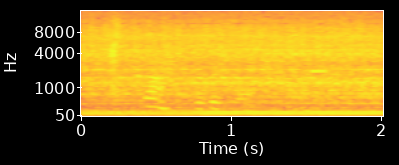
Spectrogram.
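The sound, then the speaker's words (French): A car engine hums as a learner driver in reverse gear releases the clutch. The low, even hum holds steady with no clear change, and voices talk over it. “Marche arrière. Ouais. Allez-y, lâche l'embrayage. Non, il est pas passé.”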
